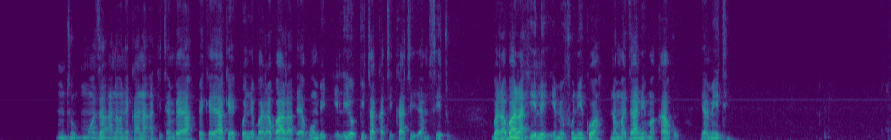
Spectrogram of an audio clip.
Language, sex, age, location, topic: Swahili, male, 25-35, Nairobi, government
